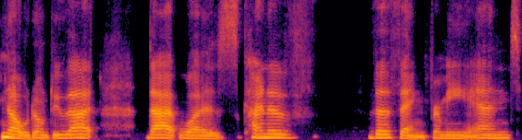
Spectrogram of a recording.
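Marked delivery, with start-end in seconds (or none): 0.0-1.0 put-on booming, frightening angry voice, slower. Describing how dad sounded when he got mad, imitating dad's booming, frightening voice. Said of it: "that booming, like frightening voice when dad gets mad".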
